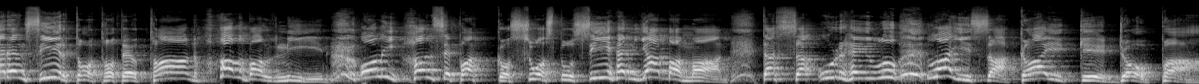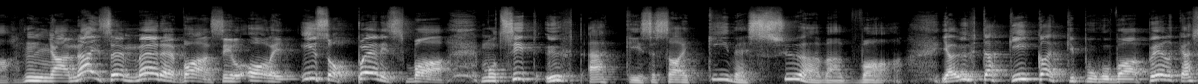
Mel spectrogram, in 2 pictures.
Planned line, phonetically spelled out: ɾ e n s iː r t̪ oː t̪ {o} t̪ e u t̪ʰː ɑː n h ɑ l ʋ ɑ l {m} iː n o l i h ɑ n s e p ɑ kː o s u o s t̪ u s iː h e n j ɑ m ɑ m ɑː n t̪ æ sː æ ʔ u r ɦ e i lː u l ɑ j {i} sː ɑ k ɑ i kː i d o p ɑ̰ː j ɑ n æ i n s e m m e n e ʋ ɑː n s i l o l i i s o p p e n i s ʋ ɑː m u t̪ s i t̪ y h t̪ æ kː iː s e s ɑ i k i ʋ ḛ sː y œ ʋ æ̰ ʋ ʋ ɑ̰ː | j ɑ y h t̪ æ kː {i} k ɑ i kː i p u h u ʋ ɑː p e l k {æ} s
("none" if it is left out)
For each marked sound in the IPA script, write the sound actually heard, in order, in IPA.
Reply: o, n, i, iː, æ

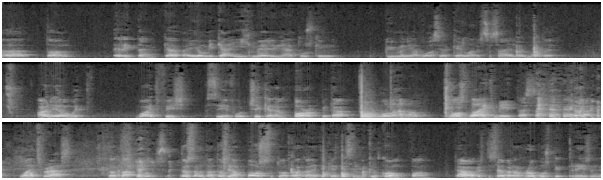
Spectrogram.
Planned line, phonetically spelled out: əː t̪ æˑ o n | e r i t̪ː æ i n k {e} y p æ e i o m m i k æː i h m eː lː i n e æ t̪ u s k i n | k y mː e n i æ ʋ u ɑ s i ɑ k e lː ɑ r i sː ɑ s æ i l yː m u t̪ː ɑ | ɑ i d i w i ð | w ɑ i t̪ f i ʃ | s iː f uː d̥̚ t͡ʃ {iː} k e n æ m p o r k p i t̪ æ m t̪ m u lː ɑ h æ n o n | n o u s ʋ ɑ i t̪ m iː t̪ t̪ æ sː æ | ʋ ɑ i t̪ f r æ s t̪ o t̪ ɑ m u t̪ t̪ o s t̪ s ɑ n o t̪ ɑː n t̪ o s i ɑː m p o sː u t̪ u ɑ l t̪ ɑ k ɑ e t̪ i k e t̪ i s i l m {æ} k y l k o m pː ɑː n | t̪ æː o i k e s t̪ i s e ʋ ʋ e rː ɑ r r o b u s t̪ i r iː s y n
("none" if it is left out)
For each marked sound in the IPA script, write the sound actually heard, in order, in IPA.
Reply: æ, i, æ

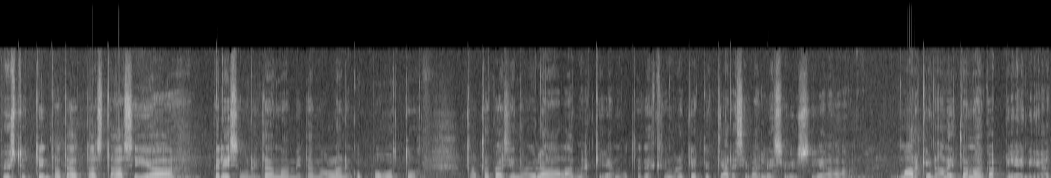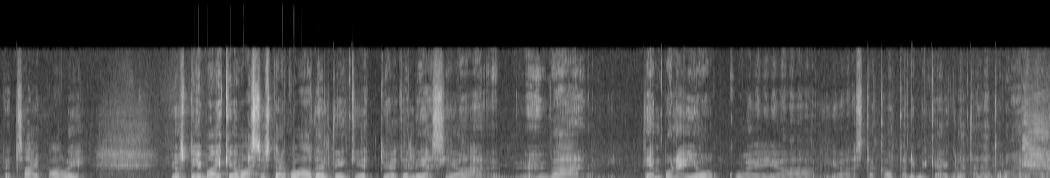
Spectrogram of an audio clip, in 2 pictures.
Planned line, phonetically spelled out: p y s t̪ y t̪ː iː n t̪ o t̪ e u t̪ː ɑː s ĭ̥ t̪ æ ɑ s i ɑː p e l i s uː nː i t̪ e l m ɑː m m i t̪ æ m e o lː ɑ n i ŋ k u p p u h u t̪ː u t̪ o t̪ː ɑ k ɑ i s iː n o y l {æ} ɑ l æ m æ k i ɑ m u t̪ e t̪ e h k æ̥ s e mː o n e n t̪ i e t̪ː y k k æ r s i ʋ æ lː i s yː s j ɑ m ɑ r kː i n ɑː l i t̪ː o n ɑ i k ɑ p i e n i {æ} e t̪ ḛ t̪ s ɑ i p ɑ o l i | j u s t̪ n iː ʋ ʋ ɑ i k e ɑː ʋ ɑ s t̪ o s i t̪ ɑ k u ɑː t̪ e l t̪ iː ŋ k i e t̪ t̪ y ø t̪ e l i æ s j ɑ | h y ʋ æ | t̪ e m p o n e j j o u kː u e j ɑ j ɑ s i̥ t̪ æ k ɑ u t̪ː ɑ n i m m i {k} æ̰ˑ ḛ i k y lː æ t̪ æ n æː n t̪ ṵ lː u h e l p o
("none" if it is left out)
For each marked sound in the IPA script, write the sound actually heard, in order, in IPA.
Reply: æ, æ, k

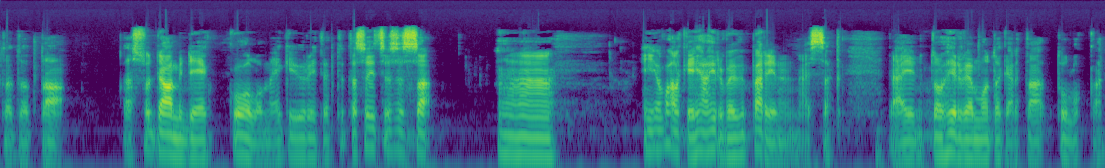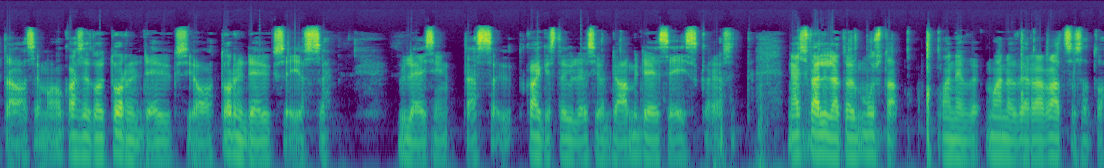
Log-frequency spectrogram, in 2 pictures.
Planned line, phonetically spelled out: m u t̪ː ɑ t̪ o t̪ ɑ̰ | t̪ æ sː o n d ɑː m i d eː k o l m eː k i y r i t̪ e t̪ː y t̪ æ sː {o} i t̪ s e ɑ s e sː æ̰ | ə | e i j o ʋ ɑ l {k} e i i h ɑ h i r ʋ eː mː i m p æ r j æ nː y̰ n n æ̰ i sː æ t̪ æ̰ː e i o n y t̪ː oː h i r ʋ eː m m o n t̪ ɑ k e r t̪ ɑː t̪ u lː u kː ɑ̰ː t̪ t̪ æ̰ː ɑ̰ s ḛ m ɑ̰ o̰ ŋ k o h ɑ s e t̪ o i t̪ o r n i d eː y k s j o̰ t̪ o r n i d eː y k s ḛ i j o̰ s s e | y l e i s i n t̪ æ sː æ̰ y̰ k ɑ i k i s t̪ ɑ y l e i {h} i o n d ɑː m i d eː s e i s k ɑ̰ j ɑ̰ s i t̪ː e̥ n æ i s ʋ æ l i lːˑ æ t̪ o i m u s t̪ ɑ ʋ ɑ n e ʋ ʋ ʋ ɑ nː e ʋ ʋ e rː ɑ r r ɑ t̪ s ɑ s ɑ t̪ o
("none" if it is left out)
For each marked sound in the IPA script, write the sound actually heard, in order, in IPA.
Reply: o, k, s

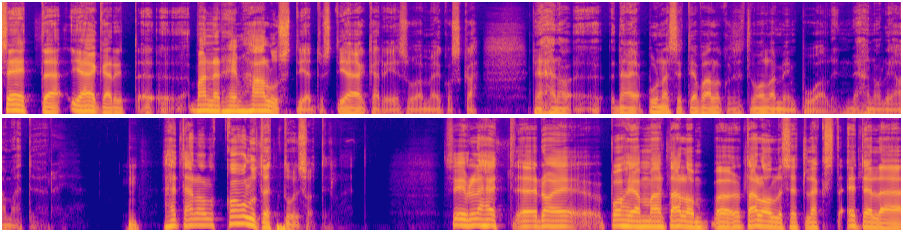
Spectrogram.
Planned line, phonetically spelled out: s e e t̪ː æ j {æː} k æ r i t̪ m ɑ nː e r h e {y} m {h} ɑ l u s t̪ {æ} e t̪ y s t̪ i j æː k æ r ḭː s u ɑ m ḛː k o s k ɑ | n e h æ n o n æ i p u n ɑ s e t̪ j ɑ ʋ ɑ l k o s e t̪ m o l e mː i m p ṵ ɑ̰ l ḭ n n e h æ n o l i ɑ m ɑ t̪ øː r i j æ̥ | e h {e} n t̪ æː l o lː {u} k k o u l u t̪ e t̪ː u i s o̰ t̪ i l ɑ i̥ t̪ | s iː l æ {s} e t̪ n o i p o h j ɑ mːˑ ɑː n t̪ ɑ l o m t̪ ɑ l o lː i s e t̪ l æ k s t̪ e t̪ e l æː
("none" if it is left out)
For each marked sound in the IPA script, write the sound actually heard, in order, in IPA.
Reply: æː, i, h, i, æ, u, h

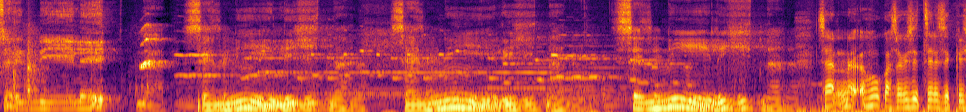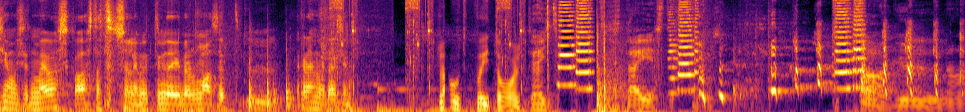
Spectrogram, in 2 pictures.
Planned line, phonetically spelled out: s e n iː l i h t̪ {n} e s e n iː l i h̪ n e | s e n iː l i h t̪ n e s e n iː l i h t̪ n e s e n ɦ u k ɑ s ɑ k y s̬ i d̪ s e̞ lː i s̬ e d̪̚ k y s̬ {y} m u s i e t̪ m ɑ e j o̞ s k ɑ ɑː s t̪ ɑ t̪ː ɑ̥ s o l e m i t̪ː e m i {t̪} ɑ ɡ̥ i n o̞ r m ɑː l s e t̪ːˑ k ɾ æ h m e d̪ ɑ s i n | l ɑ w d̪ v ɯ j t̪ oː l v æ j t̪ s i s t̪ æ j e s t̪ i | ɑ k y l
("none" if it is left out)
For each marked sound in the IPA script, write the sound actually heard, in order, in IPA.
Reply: n, i, d̪

